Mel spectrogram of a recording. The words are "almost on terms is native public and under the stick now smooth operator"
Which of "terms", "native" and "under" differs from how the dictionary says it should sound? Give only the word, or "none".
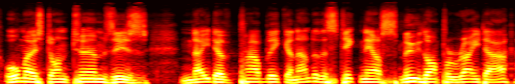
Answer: none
